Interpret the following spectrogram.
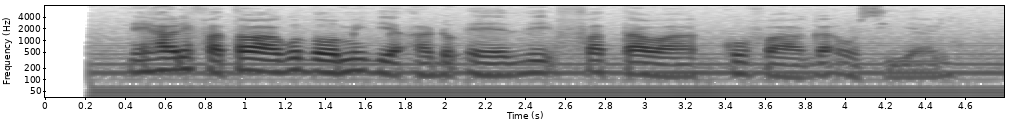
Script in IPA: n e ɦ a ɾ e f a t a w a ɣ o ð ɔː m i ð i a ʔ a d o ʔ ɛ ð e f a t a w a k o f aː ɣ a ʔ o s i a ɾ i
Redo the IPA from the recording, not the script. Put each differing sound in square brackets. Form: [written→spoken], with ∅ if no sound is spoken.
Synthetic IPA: n e ɦ a ɾ e f a t a w a ɣ o ð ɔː m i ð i a ʔ a d o ʔ ɛ ð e f a t a w a k o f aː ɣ a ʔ o s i a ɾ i

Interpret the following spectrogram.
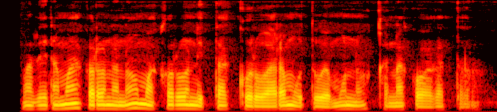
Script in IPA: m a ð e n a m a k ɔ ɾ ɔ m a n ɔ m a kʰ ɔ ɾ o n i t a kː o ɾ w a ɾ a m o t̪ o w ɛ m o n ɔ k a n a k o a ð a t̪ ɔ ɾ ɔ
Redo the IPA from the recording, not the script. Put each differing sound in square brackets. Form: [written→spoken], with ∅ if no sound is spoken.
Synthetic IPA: m a ð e n a m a k ɔ ɾ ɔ [m→n] a n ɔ m a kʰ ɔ ɾ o n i t a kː o ɾ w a ɾ a m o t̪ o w ɛ m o n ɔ k a n a k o a [ð→ɣ] a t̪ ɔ ɾ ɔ

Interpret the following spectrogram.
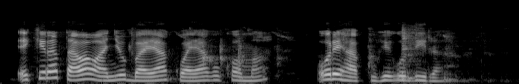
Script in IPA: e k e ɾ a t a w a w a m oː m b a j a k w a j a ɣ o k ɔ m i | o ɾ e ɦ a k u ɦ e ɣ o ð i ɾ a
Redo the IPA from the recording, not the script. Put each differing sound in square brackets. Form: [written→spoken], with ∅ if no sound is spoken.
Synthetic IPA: e k e ɾ a t a w a w a [m→ɲ] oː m b a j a k w a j a ɣ o k ɔ m [i→a] | o ɾ e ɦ a k u ɦ e ɣ o ð i ɾ a

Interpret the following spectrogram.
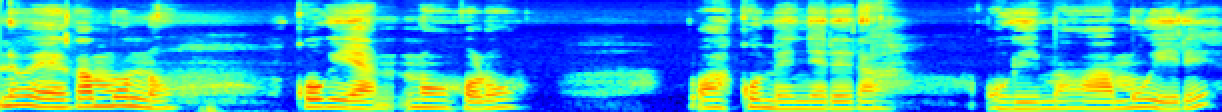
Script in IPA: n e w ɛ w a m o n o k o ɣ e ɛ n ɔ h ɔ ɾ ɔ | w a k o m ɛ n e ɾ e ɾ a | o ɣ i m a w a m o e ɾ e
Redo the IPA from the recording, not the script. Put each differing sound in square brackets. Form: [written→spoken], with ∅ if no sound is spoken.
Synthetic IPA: n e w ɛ [w→ɣ] a m o n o k o ɣ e [ɛ→a] n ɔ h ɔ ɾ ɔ | w a k o m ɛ [n→ɲ] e ɾ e ɾ a | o ɣ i m a w a m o e ɾ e

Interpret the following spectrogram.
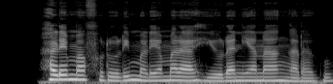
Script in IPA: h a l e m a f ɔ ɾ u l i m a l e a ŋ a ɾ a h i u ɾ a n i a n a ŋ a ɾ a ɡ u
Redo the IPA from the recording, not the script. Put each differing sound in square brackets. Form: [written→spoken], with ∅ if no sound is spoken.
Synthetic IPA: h a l e m a f [ɔ→u] ɾ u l i m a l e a [ŋ→m] a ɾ a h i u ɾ a n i a n a ŋ a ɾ a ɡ u

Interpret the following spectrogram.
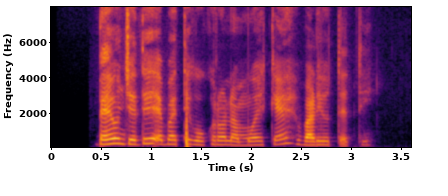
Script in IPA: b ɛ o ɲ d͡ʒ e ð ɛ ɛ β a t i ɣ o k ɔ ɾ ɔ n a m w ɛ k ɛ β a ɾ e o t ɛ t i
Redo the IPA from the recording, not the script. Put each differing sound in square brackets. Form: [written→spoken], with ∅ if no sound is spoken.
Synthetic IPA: b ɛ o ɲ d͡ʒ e ð [ɛ→e] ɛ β a t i ɣ o k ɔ ɾ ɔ n a m w ɛ k ɛ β a ɾ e o t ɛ t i

